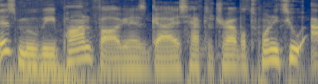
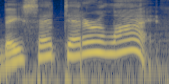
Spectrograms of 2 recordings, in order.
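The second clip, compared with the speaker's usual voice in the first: higher pitched mock fan protest; mock shouting fan; 11 semitones higher than usual. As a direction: mimic an indignant viewer, pitched up. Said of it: "you're shouting".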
